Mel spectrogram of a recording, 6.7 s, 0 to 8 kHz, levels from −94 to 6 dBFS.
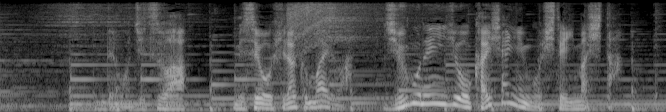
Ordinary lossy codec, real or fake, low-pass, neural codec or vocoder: none; real; 7.2 kHz; none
